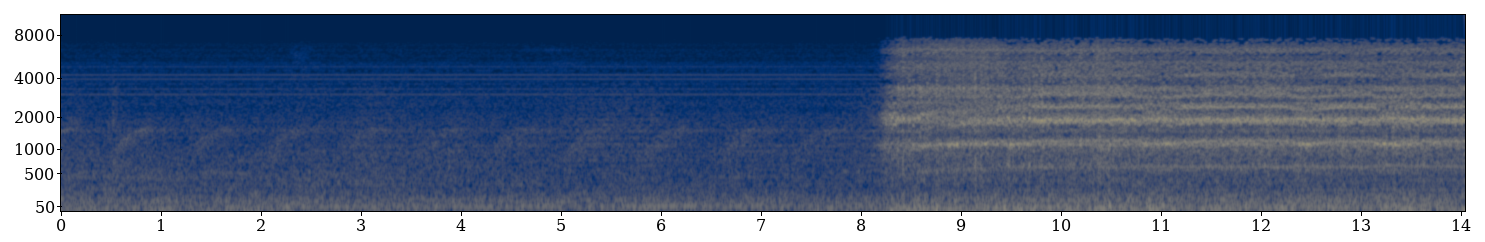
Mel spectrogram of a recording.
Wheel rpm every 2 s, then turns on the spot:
0, 0, 0, 0, 110, 160, 160.
none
